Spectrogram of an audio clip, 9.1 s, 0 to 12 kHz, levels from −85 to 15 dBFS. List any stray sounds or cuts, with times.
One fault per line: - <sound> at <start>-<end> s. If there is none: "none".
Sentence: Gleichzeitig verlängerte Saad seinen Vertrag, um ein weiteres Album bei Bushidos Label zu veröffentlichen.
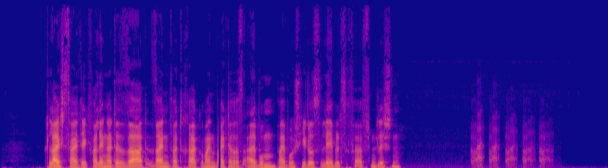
- dropout at 3.3-3.3 s
- laugh at 7.1-8.3 s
